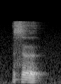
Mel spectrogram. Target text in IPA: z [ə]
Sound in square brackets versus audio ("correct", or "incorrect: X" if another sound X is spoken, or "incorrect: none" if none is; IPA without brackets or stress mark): correct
